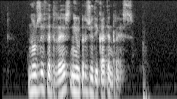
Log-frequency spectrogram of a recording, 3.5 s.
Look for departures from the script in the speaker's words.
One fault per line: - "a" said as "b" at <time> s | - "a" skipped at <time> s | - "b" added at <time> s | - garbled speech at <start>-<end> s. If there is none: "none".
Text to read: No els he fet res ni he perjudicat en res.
none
